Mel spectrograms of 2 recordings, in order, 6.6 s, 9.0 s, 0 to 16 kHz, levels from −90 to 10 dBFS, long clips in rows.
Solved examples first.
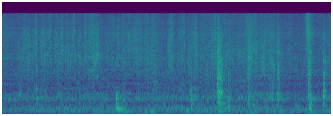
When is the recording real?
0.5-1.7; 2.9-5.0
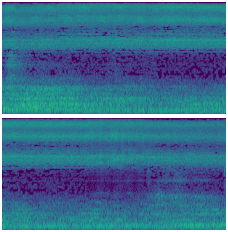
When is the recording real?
0.0-6.2; 7.3-9.0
